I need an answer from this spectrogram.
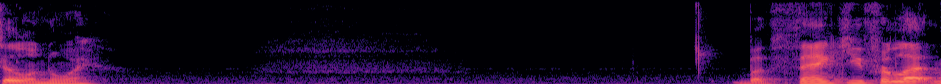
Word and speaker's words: Illinois: what you're saying there Illinois the S is silent do ever because everyone pronounce it that way though I feel like most people say Illinois but I know what you mean it's Illinois but thank you for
